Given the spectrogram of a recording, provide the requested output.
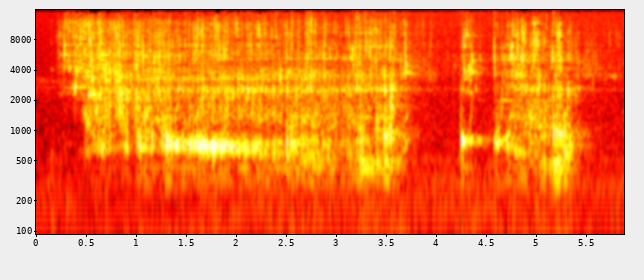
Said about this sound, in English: And what we're gonna do is, I'm gonna measure around 1 cup of water.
